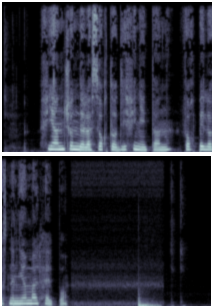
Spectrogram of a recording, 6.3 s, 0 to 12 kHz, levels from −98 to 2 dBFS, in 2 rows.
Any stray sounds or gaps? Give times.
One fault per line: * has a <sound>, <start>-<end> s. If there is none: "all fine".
* has a thud, 5.2-5.6 s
